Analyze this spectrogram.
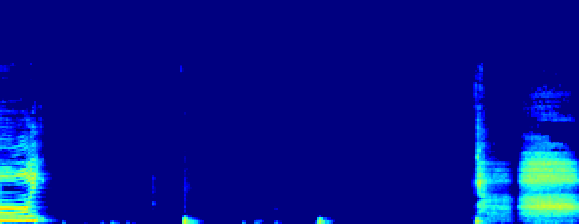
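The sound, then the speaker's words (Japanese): Someone sips sake after a New Year toast: two soft, wet gulps spaced a second apart, framed by a short voiced sound at the start and a breathy, satisfied exhale at the end. “美味しいお酒飲んで、セックスできるなんて、新年から最高。”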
